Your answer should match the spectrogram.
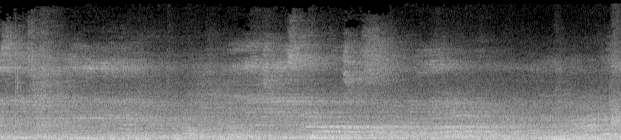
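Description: Steady din of a busy indoor ice rink, with a few faint squeal-like tones about halfway through.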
